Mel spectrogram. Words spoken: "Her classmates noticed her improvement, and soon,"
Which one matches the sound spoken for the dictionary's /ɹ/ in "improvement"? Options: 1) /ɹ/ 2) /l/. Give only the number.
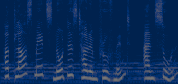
1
